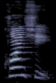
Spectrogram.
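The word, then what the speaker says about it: Kuanchi: I think it's Quanzi. I want to say it's Quanzi or Quanchi. Quanchi? Quanchi. Quanchi is how you say her name.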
